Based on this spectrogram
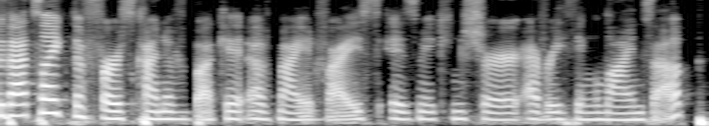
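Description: A woman at a moderate pace, in a dry, close sound with no echo. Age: 20s. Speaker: software consultant and work vlogger. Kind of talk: casual interview chat. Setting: podcast recording with a mic.

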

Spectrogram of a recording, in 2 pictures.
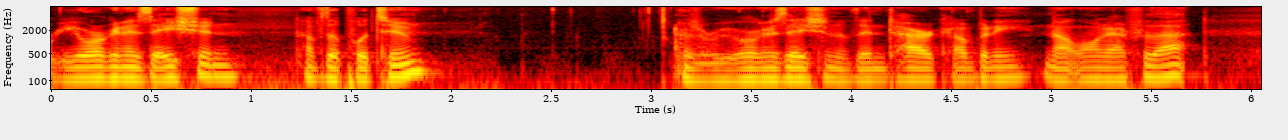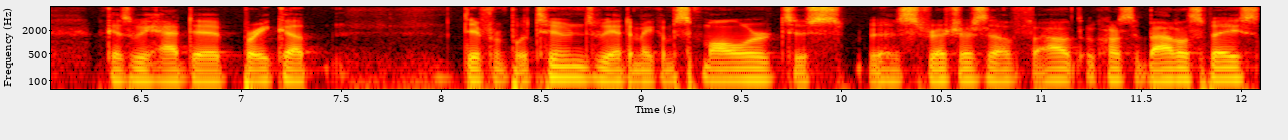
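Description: In an American accent, a man speaks in an unremarkable speaking voice, pitched fairly low with fairly even intonation. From US South, Memphis, Tennessee. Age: 30s. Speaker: Marine veteran and social media creator. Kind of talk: casual interview, war storytelling; heated war story, reenacting an angry threat at a local official to get a phone.

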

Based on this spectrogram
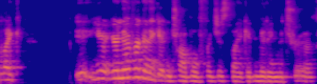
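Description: Music plays behind a woman speaking with an American accent and lively intonation. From Boston. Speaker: political communications director. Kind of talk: casual interview chat. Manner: fast, filler-heavy.

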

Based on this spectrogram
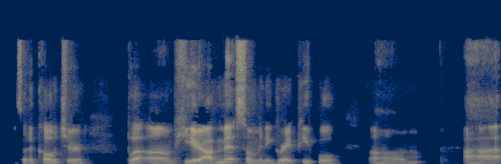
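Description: A man speaks with an American accent at a fairly low pitch. His intonation is flat and monotone. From Chicago suburbs, Illinois. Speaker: writer and filmmaker. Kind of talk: casual interview. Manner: halting, many fillers.

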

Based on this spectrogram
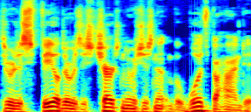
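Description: A man with a Kentucky accent speaks at a fairly low pitch with ordinary pitch variation. The recording is very clean, with a silent background. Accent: Kentucky Southern. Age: 30s. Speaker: paranormal investigator. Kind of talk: interview storytelling. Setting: studio.

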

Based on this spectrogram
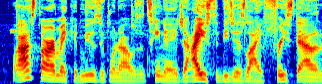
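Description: A woman speaks at a very fast pace with a bright, sharp tone and lively intonation, recorded very cleanly with a silent background. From Chicago, West Side. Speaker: rapper. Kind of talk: interview. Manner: casual.

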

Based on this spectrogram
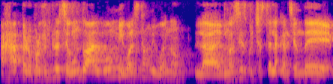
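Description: The man's voice carries an audible room echo. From Mexico City. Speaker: podcast host. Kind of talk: casual chat.

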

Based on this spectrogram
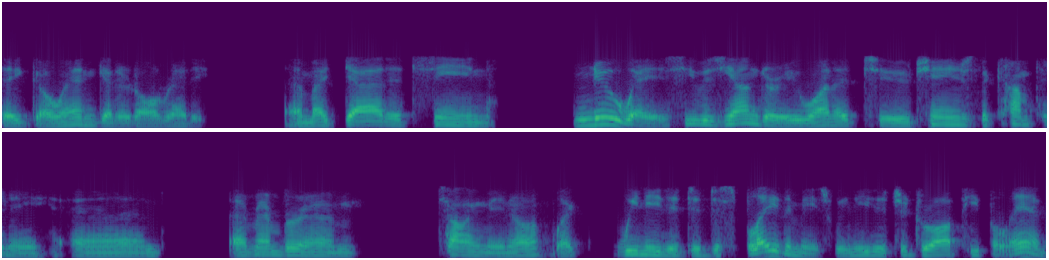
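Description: A man with a Canadian accent speaks at a moderate pace. His voice is very deep and low, with fairly even intonation. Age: 50s. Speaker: realtor. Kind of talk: casual interview chat.

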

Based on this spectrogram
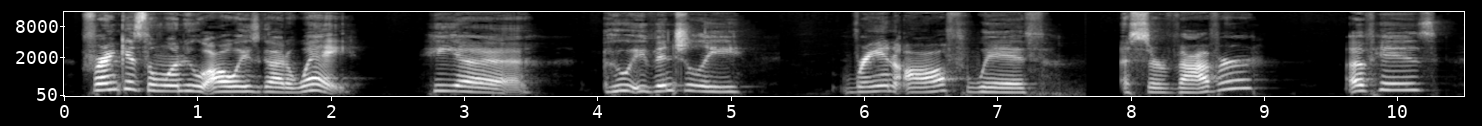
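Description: A woman at a very slow pace with very wide pitch swings. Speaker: podcast co-host. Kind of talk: casual chat, movie discussion.

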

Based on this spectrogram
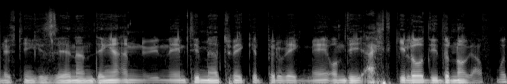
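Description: A man speaks in a very deep, low voice. His intonation is monotone and flat. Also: moderate pace, hardly any pauses. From Belgium, Limburg. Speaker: comedian. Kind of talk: casual chat.

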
